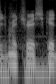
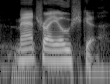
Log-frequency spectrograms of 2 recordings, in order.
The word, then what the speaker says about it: matryoshka: right let's try it am i saying it right or is it match ryshoka matryoshka no i think it's matrishka matryoshka it's like the name kaori versus kaori i've been playing a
